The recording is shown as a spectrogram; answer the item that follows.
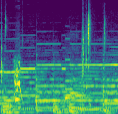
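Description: A dog barks in the Okami video game, with sharp yips and bark bursts layered over game music and sound effects, fairly loud and repeated across the moment.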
